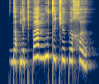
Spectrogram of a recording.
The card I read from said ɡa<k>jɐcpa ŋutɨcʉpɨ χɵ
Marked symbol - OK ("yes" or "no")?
no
